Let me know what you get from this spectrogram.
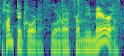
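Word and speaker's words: Punta Gorda: too we learned last year that it is pronounced pagora Florida from the mayor of pagora she uh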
